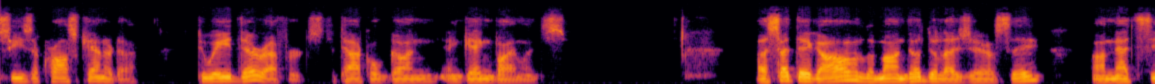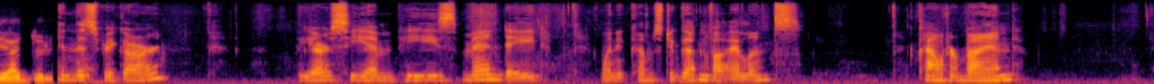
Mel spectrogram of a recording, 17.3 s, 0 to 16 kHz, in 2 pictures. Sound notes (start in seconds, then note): 10.2 speaking French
